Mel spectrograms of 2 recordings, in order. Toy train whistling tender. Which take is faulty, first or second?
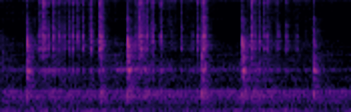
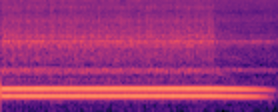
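first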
